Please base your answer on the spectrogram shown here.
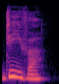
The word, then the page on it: diva: British English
